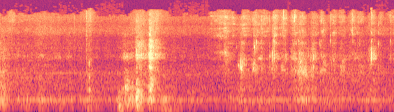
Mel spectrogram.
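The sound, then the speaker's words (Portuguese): Shoe-cleaning solution of detergent and water being shaken up into foam, with brisk, uneven bursts of swishing and scrubbing, a busier cluster in the middle and lighter agitation toward the end. “Damos sempre aqui um tipo uma choca-choca, porque a gente trabalha com a espuma, não com a água.”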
